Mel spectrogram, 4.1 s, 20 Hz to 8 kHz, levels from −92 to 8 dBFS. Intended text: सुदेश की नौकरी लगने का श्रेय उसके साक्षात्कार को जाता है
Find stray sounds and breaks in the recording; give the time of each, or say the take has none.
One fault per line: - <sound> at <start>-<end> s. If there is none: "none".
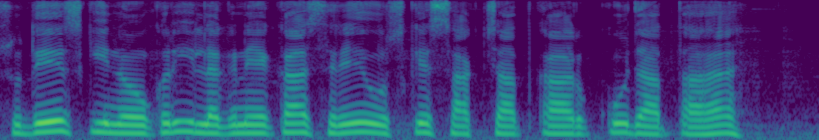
none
